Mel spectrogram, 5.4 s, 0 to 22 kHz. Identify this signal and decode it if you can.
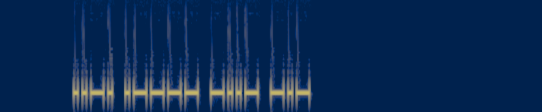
Morse code, heard as a keyed tone, about 28 wpm, 700 Hz. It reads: F1XK
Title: DXCC-100 Call Signs - 4 Characters - Repeated 2x - 28wpm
